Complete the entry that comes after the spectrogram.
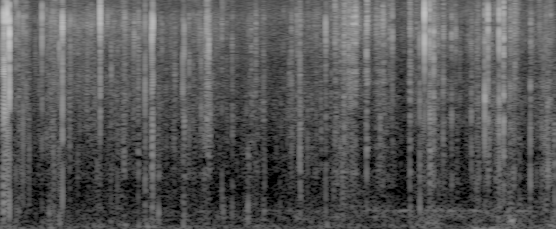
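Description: A large, clear plastic bag of bubble wrap, hollow and soft, is held upright in both hands while the fingers squeeze and rub it. The plastic gives off a steady run of quiet, bright crinkles and crackles, with sharp little snaps scattered throughout and almost no low end.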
